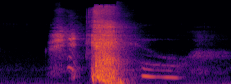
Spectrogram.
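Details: A person with allergies and an itchy mouth takes a quick in-breath, then gives one explosive sneeze with a brief vocal trailing sound, part of an allergic sneezing fit; sneezing.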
